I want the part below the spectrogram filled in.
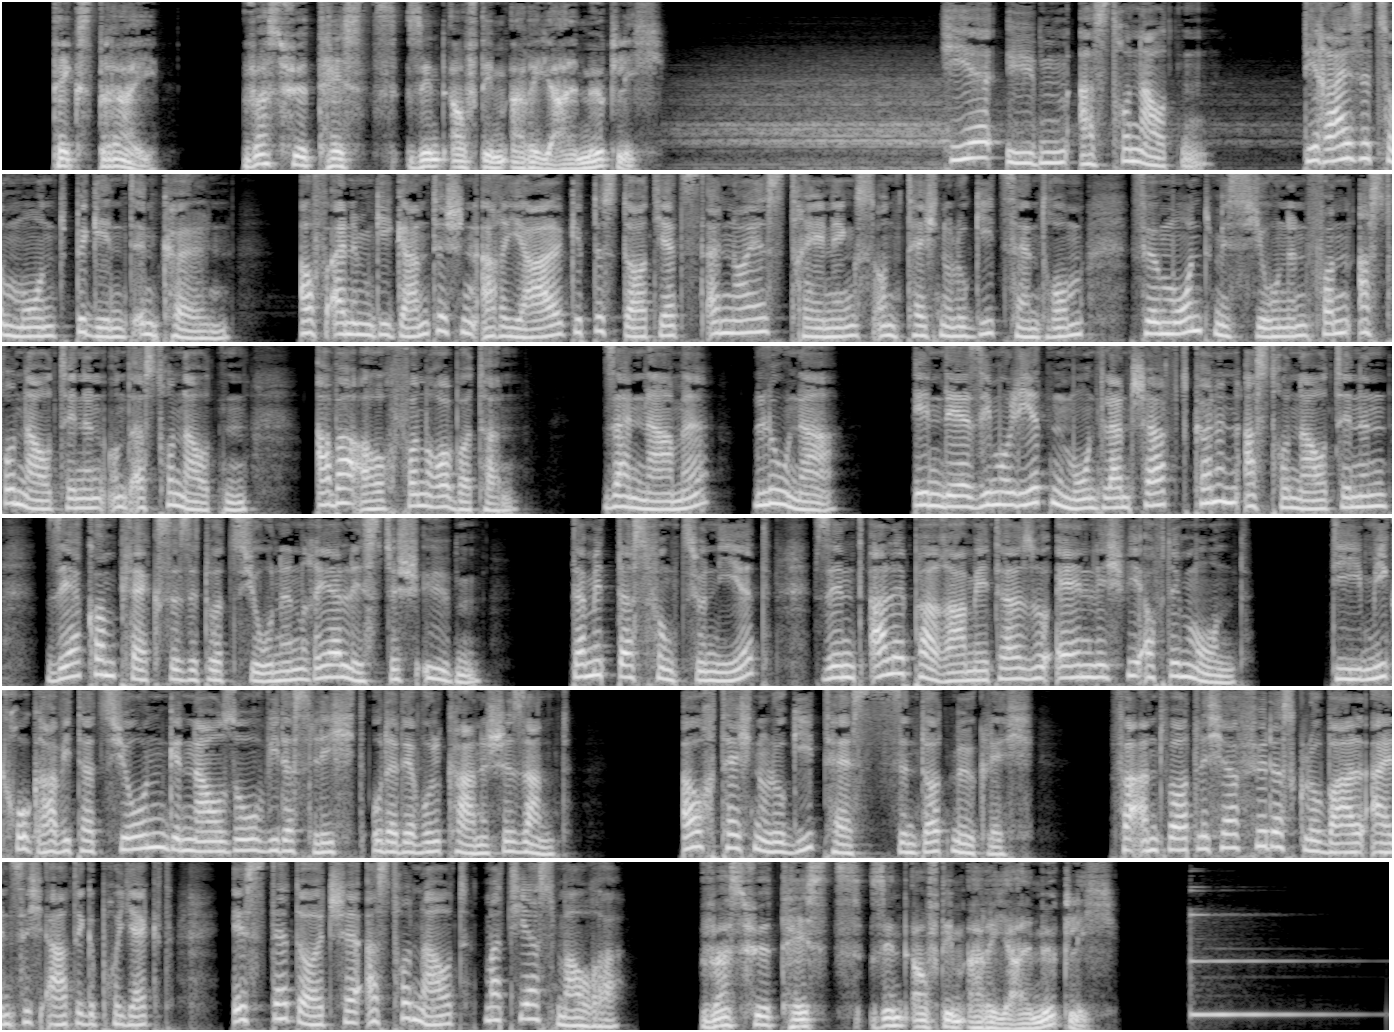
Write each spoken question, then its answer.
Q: Was für Tests sind auf dem Areal möglich?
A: Technologietests sind auf der simulierten Mondlandschaft möglich.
